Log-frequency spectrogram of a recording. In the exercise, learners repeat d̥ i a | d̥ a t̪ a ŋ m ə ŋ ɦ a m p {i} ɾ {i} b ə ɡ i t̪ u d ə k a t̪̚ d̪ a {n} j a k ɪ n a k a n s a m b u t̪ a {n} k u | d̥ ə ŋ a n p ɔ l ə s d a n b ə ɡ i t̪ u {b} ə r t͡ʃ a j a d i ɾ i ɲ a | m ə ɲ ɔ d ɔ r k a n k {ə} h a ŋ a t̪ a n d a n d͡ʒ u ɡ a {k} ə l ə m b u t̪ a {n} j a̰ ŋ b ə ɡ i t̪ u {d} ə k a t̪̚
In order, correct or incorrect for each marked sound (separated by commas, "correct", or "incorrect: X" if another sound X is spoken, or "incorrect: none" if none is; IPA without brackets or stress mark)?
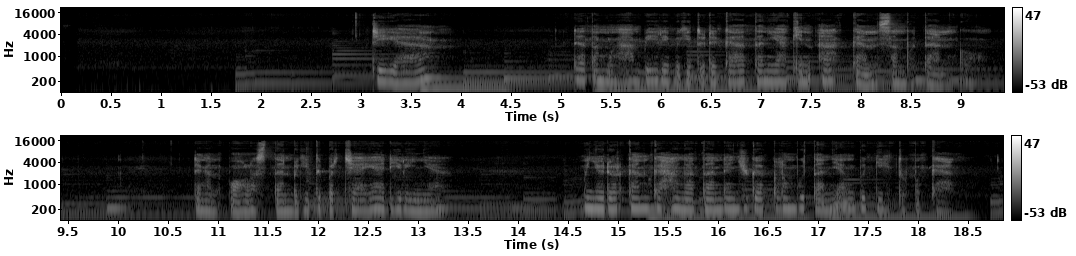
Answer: correct, correct, correct, correct, incorrect: p, correct, correct, correct, incorrect: b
